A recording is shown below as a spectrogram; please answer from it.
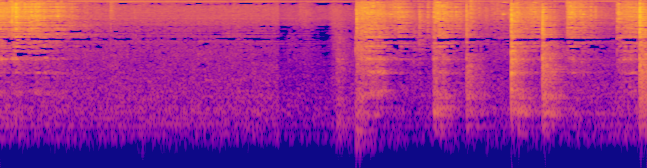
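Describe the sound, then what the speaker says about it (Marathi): Whole cardamom, cinnamon sticks and cumin are dry-roasted in a pan over a low flame for misal. After a quiet stretch, a spoon scrapes and clinks against the metal pan in quick, irregular bursts, close and fairly loud, with no voices. "हे एवढे आपण मसाले भाजून घेऊया"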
